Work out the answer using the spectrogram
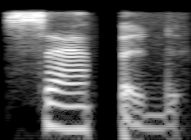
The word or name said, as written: sapid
